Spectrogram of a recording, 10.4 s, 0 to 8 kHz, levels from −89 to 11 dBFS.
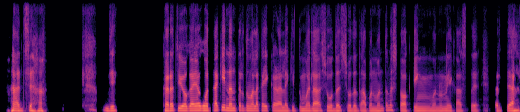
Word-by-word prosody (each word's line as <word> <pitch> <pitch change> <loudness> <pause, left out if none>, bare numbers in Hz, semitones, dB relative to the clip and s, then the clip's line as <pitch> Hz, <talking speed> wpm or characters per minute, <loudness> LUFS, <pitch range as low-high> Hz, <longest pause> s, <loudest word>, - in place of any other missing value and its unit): अच्छा. 135 -1 +2 1.3
जे 140 +1 +2 1.0
खरंच 150 +2 +5
योगायोग 150 +1 +5
होता, 155 +1 +4
की 175 +2 +3
नंतर 150 -1 +2
तुम्हाला 150 -1 +1
काही 145 -1 0
कळालं 120 -2 0
की - - -6
तुम्हाला 130 0 0
शोधत-शोधत, 125 -1 -3
आपण 120 +1 -3
म्हणतो 130 +6 -4
ना, 170 - -4
स्टॉकींग 125 -1 -2 0.2
म्हणून 120 +1 -4
एक 120 -1 -5
असतं. 115 +1 -7 0.4
तर 125 - -2
त्या 135 -2 +4
130 Hz, 125 wpm, -23 LUFS, 120-150 Hz, 1.3 s, खरंच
